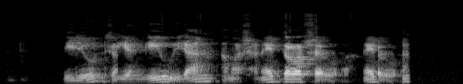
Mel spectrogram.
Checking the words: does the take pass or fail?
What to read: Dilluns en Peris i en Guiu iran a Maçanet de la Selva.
fail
